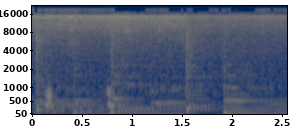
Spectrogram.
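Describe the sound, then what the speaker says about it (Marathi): Chopped onion sautéing in a pan, with a steady close sizzle and a few sharp spatula scrapes that come roughly every second. No one speaks. "आता कांदा आपल्याला एक दोन मिनिट छान परतून घ्यायचा"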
